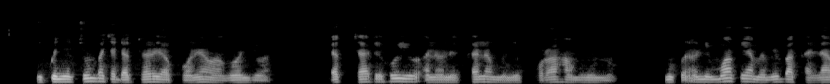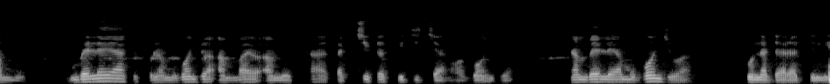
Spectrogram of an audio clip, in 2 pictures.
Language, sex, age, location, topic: Swahili, male, 18-24, Kisumu, health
